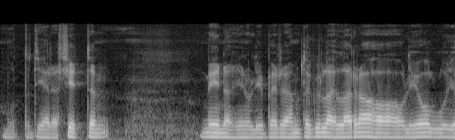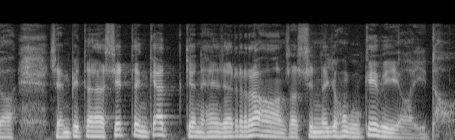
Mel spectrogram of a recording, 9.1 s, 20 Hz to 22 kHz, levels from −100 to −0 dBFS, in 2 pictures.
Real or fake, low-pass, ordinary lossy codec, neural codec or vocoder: real; 10.8 kHz; none; none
